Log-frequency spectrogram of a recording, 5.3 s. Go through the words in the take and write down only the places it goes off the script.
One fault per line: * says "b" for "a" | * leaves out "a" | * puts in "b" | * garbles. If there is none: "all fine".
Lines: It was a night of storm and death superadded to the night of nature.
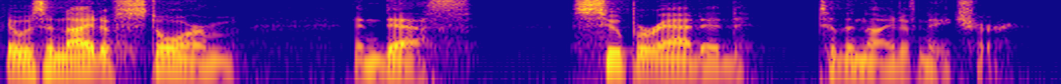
all fine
